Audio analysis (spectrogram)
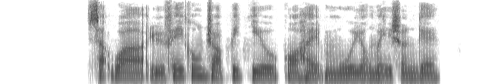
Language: Cantonese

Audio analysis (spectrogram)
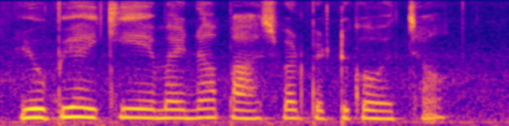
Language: Telugu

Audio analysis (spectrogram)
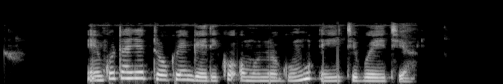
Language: Ganda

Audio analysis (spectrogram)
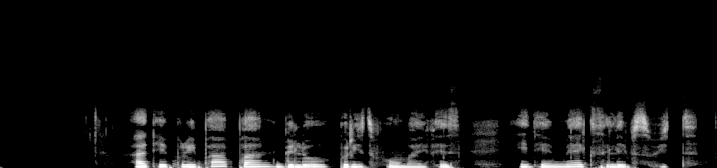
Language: Nigerian Pidgin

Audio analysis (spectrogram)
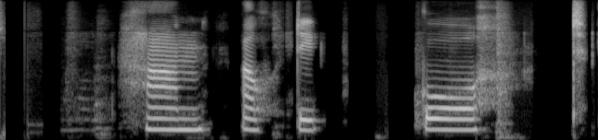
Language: Icelandic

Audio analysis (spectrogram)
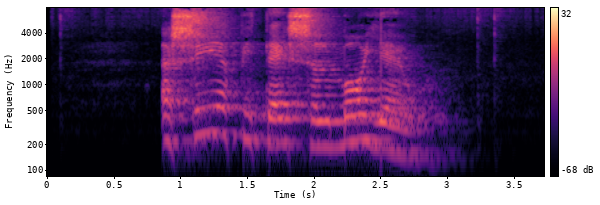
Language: Romansh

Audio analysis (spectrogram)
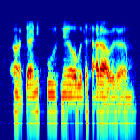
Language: Gujarati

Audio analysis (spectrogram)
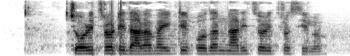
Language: Bangla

